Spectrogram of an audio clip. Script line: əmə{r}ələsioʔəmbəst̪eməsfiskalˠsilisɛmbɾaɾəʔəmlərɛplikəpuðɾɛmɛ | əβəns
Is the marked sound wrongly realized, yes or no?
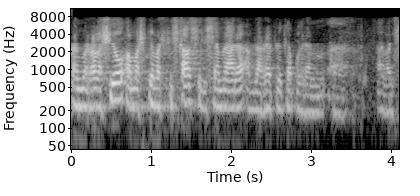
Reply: no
